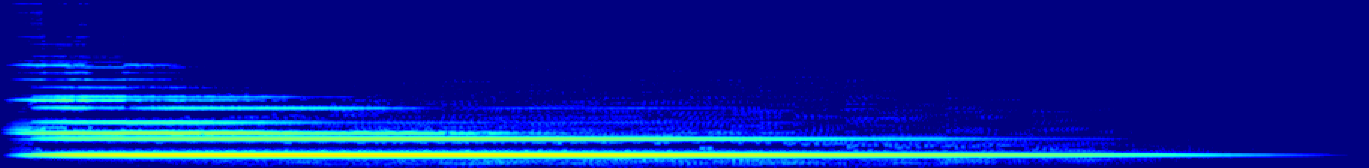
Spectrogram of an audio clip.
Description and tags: this happened while stretching a recorded sound.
